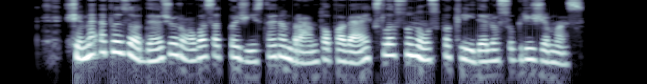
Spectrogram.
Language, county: Lithuanian, Kaunas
